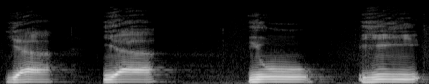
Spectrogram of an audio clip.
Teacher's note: عندما تكون متحركة فإن عندنا انفتاح أكثر وخروج واضح مع تصاعد وسط اللسان نحو الحنك الأعلى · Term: الياء متحركة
